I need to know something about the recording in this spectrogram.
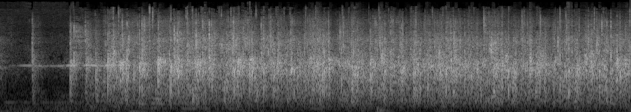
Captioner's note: audience applauding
